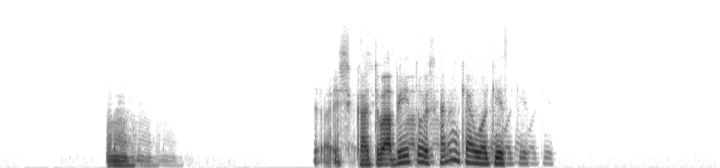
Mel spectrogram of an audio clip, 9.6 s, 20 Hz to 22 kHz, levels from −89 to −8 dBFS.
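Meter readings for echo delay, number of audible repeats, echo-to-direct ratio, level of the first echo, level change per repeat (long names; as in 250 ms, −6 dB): 325 ms, 2, −18.0 dB, −18.5 dB, −11.5 dB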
